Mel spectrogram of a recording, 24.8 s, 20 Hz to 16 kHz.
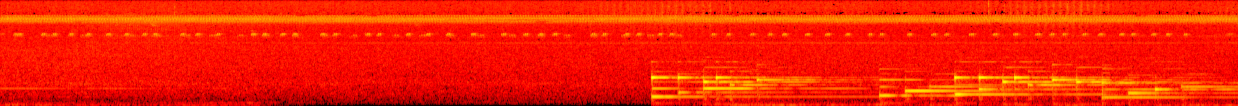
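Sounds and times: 
soft piano playing slow ringing chords and single notes: 0.0 - 5.2, 13.0 - 24.7
crickets chirping at night: 0.0 - 24.7.

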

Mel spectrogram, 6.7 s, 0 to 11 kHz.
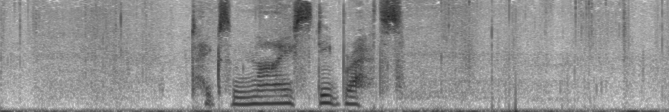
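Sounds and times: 
footsteps crunching through a forest floor: 0.0 - 6.6
soft outdoor ambience in the woods: 0.0 - 6.6
speech: 2.0 - 4.1.

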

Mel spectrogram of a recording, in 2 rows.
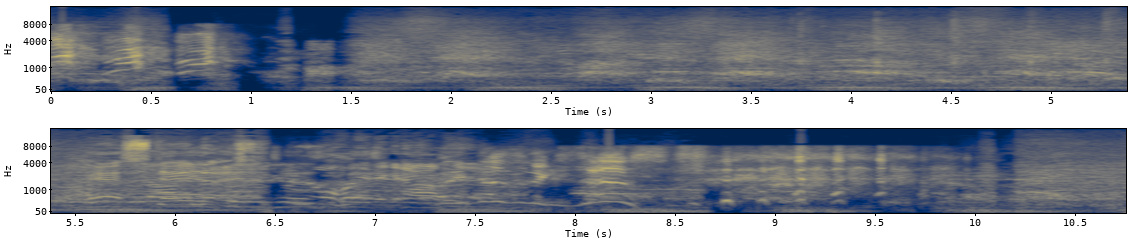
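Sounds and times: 
wrestling arena crowd booing a wrestler's entrance in Jersey City: 0.0 - 6.9, 9.1 - 10.7
laughter: 0.0 - 10.7
speech: 5.8 - 9.4.

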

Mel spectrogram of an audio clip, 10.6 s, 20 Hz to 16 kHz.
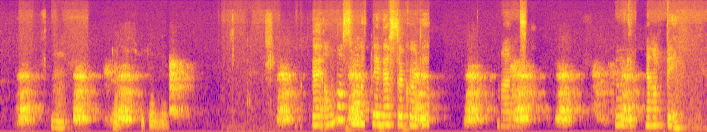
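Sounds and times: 
dogs barking: 0.2 - 3.0, 4.1 - 9.8
speech: 0.8 - 2.6, 4.0 - 6.5, 7.5 - 8.0, 9.2 - 10.4.

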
